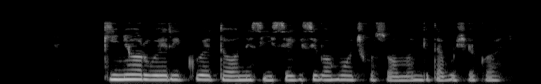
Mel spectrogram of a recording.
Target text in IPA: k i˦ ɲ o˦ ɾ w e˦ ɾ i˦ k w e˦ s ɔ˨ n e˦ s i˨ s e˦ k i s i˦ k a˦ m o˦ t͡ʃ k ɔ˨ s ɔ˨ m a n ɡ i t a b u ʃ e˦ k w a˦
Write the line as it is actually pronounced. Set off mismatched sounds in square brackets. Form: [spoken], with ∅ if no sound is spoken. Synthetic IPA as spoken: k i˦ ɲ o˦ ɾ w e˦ ɾ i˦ k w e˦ [t] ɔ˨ n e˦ s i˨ s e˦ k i s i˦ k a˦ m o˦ t͡ʃ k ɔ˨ s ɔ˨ m a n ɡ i t a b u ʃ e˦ k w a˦

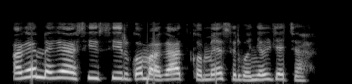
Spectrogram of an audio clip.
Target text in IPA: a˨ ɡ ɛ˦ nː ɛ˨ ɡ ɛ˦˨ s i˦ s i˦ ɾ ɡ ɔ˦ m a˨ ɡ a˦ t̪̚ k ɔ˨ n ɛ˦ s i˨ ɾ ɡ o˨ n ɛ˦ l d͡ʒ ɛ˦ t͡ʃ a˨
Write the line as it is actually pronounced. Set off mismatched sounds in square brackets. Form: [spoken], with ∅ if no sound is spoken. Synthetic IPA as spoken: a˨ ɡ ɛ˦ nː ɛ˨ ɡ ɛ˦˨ s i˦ s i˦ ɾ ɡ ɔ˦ m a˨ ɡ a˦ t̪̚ k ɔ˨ [m] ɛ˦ s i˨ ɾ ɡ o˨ [ɲ] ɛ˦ l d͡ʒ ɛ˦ t͡ʃ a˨

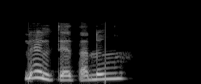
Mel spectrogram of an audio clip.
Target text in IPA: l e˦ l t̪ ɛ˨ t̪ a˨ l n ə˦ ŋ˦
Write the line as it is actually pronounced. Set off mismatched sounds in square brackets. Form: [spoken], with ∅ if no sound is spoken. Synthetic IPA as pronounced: l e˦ l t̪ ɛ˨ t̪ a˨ [∅] n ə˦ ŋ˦

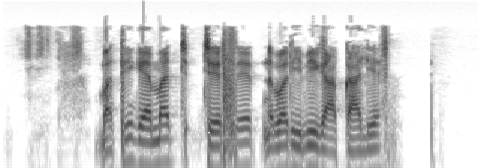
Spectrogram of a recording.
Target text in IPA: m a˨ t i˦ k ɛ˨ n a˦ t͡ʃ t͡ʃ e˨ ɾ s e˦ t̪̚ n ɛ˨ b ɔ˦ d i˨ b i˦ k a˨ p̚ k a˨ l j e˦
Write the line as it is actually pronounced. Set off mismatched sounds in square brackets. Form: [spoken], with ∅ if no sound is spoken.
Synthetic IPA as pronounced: m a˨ t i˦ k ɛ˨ [m] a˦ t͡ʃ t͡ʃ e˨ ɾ s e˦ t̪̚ n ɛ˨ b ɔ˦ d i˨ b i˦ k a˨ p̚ k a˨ l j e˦

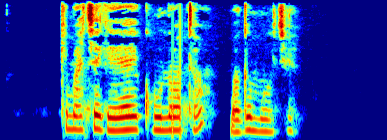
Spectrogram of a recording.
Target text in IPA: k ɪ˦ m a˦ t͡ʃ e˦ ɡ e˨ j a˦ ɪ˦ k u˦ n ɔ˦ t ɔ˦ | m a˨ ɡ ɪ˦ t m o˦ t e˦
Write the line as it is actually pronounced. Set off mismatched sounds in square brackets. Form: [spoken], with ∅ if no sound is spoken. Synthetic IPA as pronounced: k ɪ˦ m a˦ t͡ʃ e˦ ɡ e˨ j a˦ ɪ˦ k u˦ n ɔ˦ t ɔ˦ | m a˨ ɡ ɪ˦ [∅] m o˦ [t͡ʃ] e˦

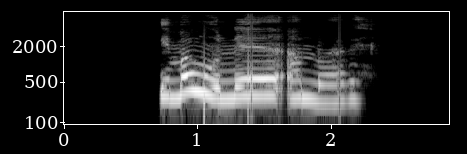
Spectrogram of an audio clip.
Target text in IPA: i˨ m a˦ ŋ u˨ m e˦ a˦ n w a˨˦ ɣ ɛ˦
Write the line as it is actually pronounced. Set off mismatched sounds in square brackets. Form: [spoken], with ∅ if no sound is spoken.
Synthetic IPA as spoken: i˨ m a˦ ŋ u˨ [n] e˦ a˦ n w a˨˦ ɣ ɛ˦

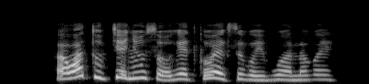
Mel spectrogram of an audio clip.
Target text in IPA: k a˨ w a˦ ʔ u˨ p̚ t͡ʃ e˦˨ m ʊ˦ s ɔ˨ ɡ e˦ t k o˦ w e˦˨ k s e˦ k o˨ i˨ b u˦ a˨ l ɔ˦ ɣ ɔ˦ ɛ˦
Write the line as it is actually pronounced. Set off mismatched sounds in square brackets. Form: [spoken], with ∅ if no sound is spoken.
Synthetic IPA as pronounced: k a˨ w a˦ [t] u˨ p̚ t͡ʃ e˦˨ [ɲ] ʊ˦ s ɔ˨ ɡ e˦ t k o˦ w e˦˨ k s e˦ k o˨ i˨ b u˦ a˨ l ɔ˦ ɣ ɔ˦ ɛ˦

